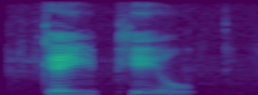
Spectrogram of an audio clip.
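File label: "gèi piu", Cantonese; air ticket; 機票; holidays and festivals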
